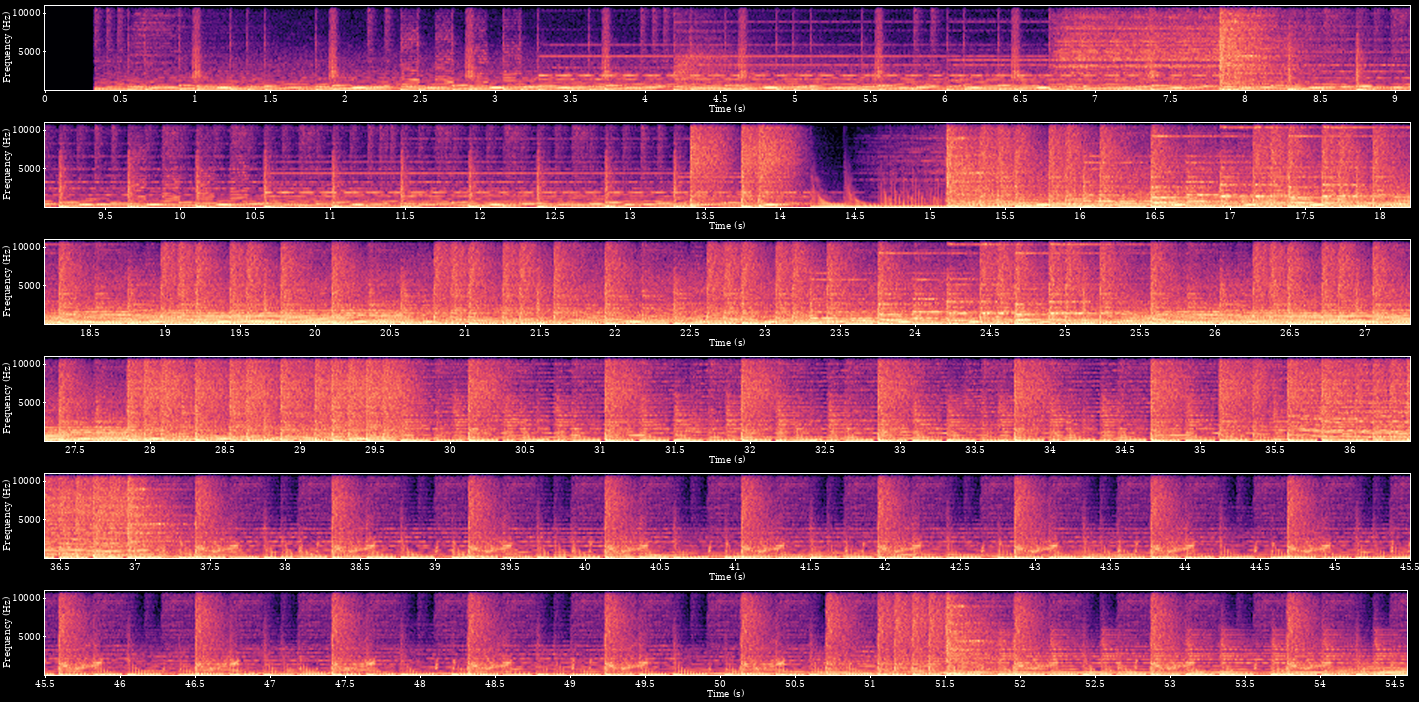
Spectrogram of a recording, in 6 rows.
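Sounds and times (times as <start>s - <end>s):
instrumental music: 0.3s - 54.5s.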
